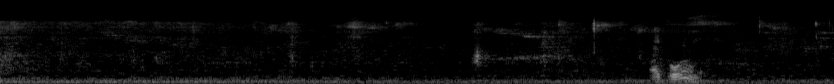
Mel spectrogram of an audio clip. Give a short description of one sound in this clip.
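A baby monkey scratches and tugs at a dry coconut husk, making soft rustles and scrapes.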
